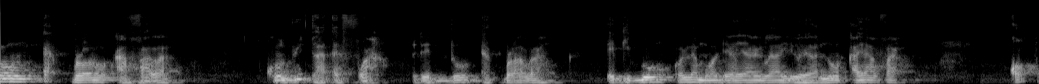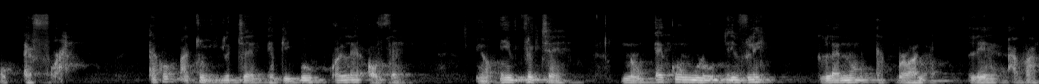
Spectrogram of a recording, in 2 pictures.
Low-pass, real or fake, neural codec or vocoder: 10.8 kHz; fake; codec, 24 kHz, 3 kbps, HILCodec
